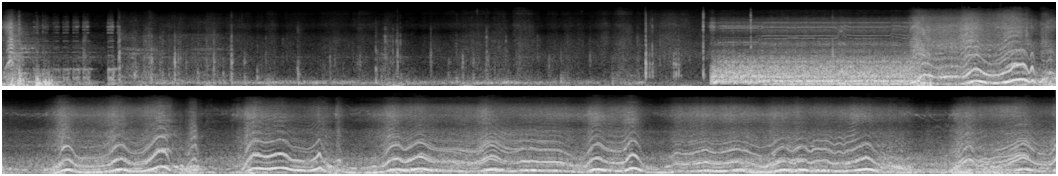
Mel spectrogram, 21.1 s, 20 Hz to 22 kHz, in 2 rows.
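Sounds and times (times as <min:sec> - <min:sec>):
quadcopter motors whining: 0:07.1 - 0:21.0.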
